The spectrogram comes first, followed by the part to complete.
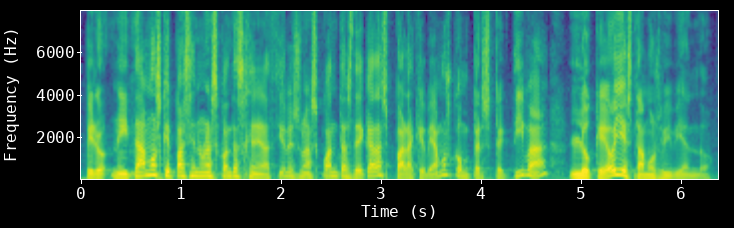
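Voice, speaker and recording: In a podcast conversation, a guest coach lays out his ideas at length, lecturing expansively and often ending a point with a rhetorical tag question. His voice is fairly high, expressive and fast.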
